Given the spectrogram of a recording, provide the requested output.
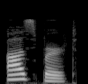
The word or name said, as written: osburt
